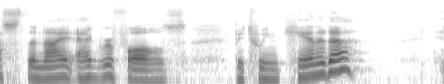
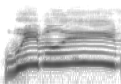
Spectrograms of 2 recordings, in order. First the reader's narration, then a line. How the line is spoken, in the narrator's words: they all yelled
